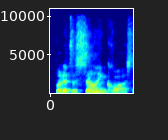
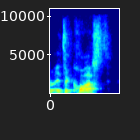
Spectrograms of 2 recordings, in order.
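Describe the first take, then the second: First: Selling stressed, falling at the end. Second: Said in the usual way. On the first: Shown as a demonstration. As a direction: lean into the word selling.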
